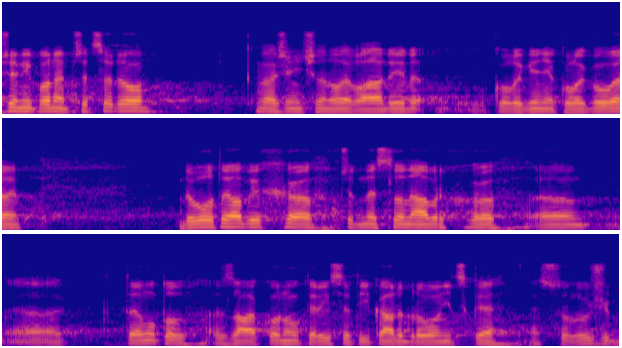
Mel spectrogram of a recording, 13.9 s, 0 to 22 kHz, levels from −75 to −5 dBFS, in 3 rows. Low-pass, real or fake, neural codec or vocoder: 7.2 kHz; fake; codec, 16 kHz, 4 kbps, FreqCodec, larger model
